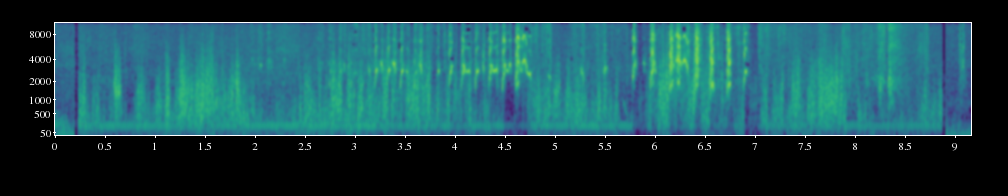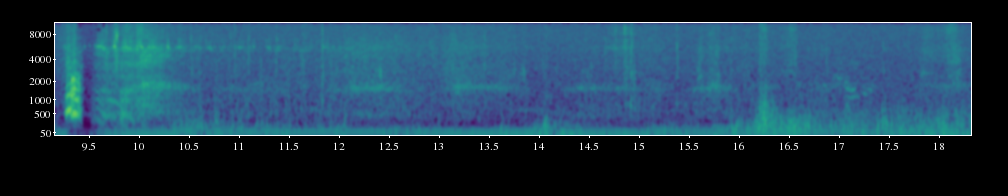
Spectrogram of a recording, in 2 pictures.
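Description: Wind blows outdoors, rustling against the microphone.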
